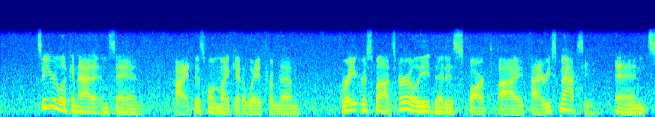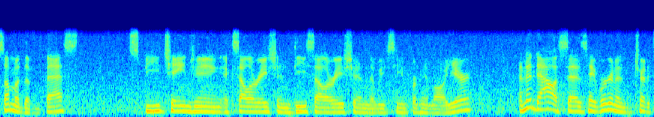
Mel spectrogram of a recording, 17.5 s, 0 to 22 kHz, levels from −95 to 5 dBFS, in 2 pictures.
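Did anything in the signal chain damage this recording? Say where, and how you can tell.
No, the speech sits about 16 dB above the room's background noise, and its content stops at 8 kHz, which fits the call's microphone processing and the Opus codec on the call path working as designed.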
